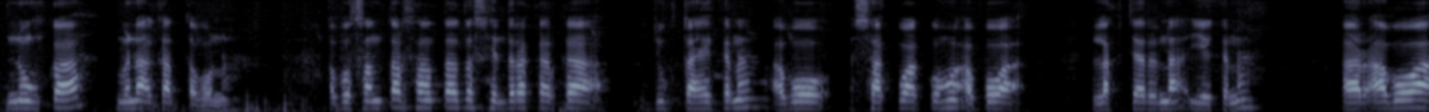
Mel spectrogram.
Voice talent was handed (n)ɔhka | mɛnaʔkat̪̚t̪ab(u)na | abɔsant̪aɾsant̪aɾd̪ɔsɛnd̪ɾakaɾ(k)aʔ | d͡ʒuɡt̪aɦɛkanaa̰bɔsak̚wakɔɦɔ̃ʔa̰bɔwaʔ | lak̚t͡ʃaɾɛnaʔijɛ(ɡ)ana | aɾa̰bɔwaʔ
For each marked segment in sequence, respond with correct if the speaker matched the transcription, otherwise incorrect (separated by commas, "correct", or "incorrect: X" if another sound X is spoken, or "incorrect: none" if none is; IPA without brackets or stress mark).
correct, incorrect: ɔ, correct, incorrect: k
